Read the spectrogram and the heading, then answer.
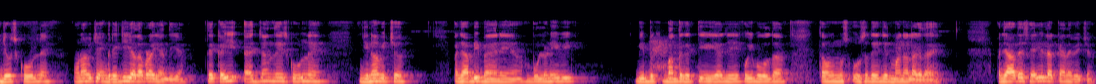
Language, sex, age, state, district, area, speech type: Punjabi, male, 18-30, Punjab, Fatehgarh Sahib, rural, spontaneous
